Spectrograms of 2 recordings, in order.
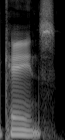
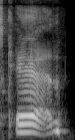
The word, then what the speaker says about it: Cannes: Cupolas, of the Carlton Hotel, built in 1912 in Cannes, are said to have been modeled.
